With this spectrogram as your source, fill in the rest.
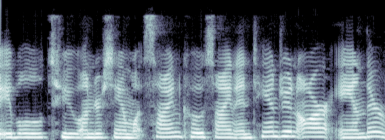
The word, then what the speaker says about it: cosine: abbreviated s i n cosine is like co sine you cosine on a house cosine on a loan it's abbreviated with cos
